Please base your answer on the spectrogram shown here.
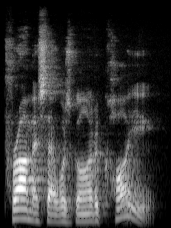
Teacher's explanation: Going to se convierte en goero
